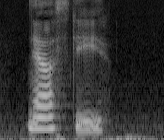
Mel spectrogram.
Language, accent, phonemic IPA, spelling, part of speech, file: English, US, /ˈnæs.ti/, nasty, adjective / noun / verb, En-us-nasty.ogg
- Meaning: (adjective) 1. Dirty, filthy 2. Contemptible, unpleasant (of a person) 3. Objectionable, unpleasant (of a thing); repellent, offensive 4. Indecent or offensive; obscene, lewd 5. Spiteful, unkind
